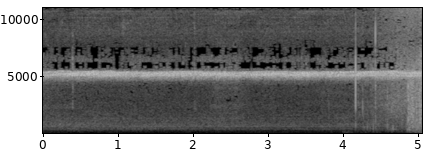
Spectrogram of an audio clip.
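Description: Crickets singing a continuous, steady high-pitched trill, with a few faint clicks near the end.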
